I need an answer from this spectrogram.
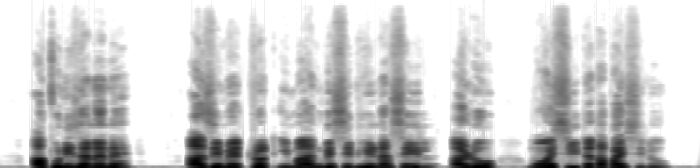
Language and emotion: Assamese, happy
